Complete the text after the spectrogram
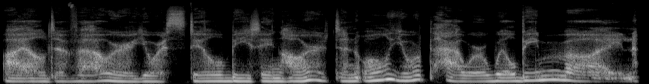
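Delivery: slow menacing demon whisper; a demon hissing a threat; growling demon. Acted. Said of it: "the demon growled".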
